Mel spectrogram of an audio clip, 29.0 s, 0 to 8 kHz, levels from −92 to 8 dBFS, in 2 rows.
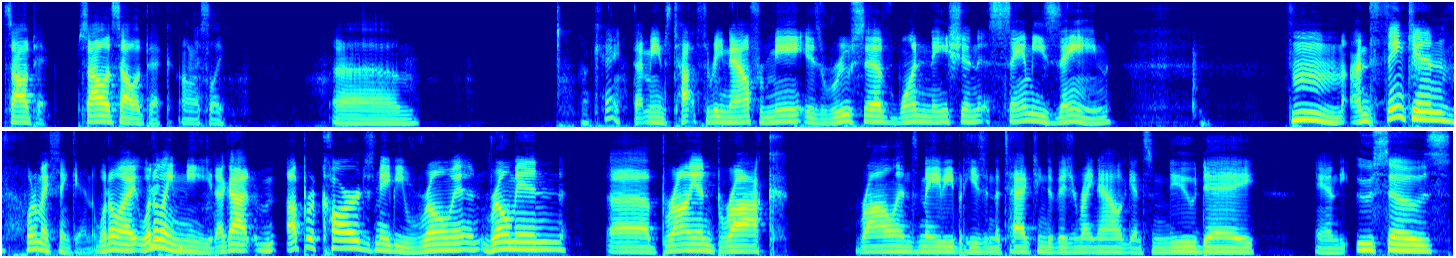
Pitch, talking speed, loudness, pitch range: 130 Hz, 130 wpm, -33 LUFS, 110-145 Hz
